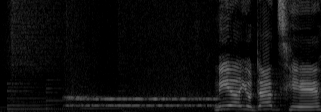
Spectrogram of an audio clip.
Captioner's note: door bell ringing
